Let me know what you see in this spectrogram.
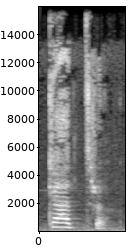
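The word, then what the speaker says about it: quatre: नहीं देगा थुआ क्योंकि आर पूरा प्रॉपर्ली प्रोनाउंस नहीं होता है इन फ्रेंच लैंग्वेज ठीक है फोर कैत्र कैत्र त्र फाइव सेंक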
